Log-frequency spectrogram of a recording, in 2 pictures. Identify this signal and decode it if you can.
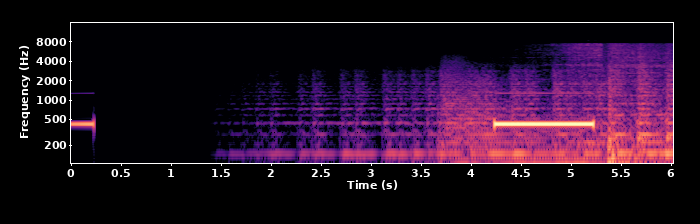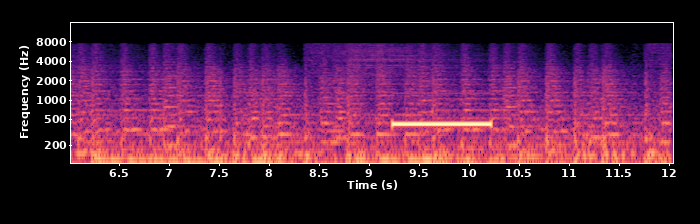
Ringback tone (Europe, 425 Hz).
